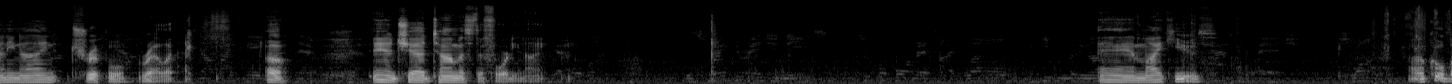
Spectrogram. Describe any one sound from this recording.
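Cards shuffle and rustle softly between hands.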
